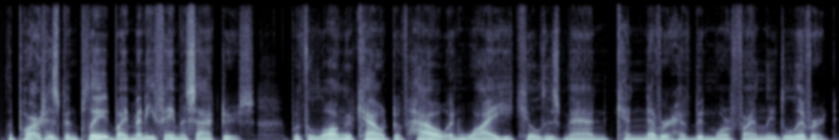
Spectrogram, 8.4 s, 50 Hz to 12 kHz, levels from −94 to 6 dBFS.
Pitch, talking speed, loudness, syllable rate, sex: 125 Hz, 200 wpm, -18 LUFS, 5.0 syllables/s, male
